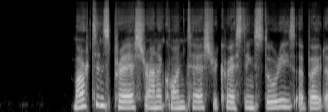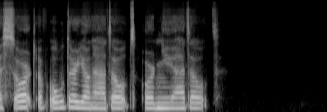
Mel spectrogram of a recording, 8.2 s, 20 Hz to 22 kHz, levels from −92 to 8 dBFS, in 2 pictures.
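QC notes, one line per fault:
Throughout, Opus voice compression. The speech sounds hoarse and slightly robotic. The full band is kept, which fits the hybrid mode: a linear-prediction coder below 8 kHz and a transform layer above. The coarse excitation coding points to about 16 kbps.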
